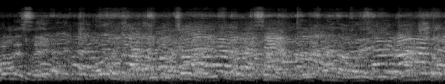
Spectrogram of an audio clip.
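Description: A crowd of people talking over one another at once, many overlapping voices without one clear speaker.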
